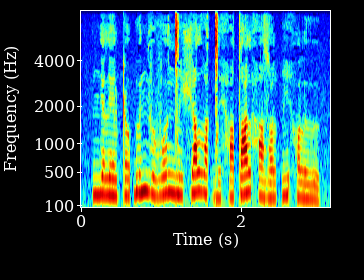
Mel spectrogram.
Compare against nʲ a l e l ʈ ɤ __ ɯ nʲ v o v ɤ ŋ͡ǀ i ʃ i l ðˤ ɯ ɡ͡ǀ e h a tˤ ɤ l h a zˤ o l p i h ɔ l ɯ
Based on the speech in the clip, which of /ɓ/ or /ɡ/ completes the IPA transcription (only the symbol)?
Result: ɓ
